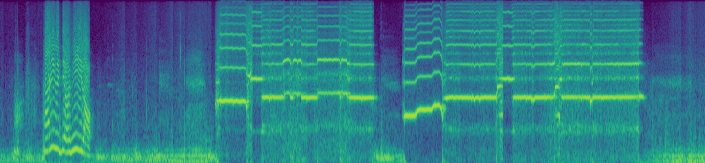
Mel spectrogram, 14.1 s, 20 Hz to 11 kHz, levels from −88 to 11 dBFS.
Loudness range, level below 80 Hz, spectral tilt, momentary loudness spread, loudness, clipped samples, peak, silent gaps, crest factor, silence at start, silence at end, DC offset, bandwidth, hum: 6 LU; -24 dBFS; -2.5 dB/octave; 14 LU; -4 LUFS; under 0.1%; 0 dBFS; none; 6 dB; 0 s; 0 s; 0.2%; 11 kHz; none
